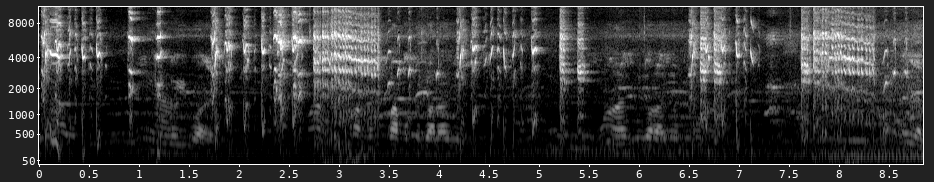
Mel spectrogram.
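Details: Alarmed caged Oriental magpie-robin in a yard on a morning, reacting to an eagle flying overhead; rapid scratchy rasps and thin high whistles pour out in dense bursts, with men's voices talking underneath.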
